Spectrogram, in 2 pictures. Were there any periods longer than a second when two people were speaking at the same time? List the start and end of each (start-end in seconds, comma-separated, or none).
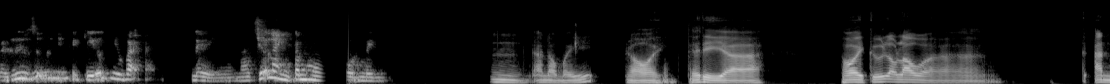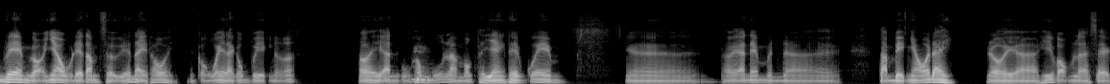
none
